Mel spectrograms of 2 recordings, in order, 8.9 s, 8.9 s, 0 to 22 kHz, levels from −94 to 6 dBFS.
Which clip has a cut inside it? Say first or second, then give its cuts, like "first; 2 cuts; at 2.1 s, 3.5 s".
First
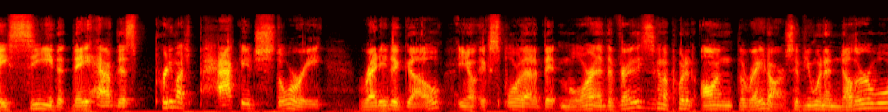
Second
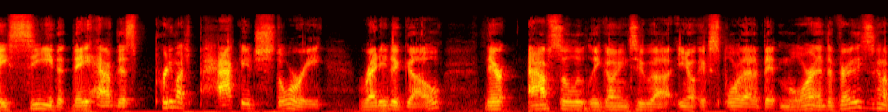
first; 1 cut; at 4.5 s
